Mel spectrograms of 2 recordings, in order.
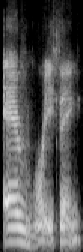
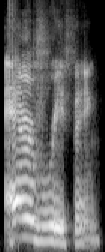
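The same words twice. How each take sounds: First: Said in the usual way. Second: EVERYTHING loud and drawn out; slow, forceful stress on "Everything"; emphatic. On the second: Real, not acted. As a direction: hit "Everything" hard and slowly. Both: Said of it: "And I mean everything".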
